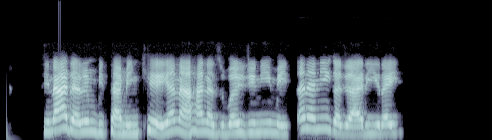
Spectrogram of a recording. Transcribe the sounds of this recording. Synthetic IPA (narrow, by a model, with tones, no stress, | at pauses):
sɪ˨naː˦dɐ˨ɾɪ˦mbɪ˨taː˨mɪ˨ŋkʲʰeː˦˨jɐ˦naː˨ɦa˦na˨zʊ˨bɐ˦rd͡ʒɪ˦niː˦ma˨jsʼɐ˦nɐ˨niː˦ɡa˨d͡ʒaː˨ɾiː˦ɾa˦j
